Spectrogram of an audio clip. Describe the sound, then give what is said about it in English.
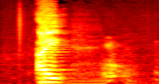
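A sleeping dog barks once, loud and sharp, then gives a softer low grumble shortly after, as if dreaming. “my dog is sleeping per usual. And then she decided to growl and bark in her sleeping.”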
